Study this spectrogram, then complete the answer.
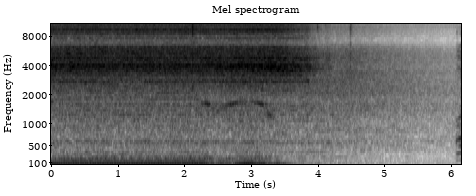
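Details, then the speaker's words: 1989 Firebird Formula 350 tuned port injection, 10,000 miles, long stored: catches on sprayed cleaner, rumbles a few seconds, winds down and dies; most likely plugged injectors, to verify with noid light. "This won't run with that. What she's getting this. Most likely those injectors are plugged up."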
